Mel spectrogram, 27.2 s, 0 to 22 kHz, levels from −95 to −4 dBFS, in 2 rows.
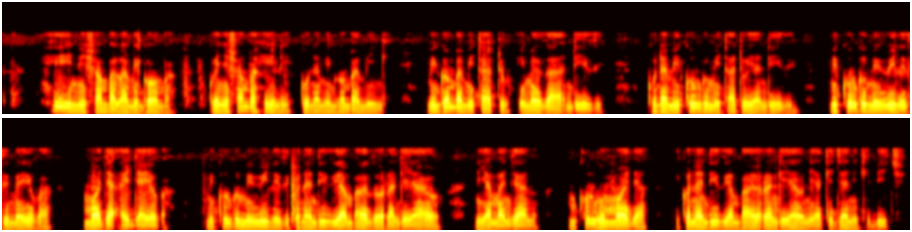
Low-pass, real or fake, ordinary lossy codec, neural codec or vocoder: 7.2 kHz; fake; AAC, 48 kbps; codec, 16 kHz, 8 kbps, FreqCodec, larger model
